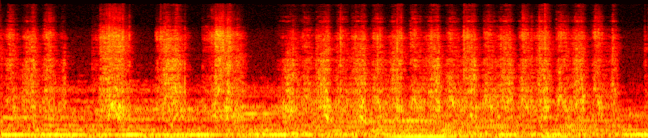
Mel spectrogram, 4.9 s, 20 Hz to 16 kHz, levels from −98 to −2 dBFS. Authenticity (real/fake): real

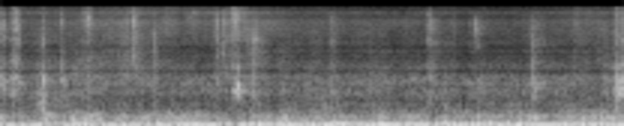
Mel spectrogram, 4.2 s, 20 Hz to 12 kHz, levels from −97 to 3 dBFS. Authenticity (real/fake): fake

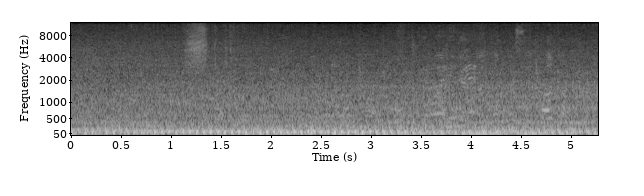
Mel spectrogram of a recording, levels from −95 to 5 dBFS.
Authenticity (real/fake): real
